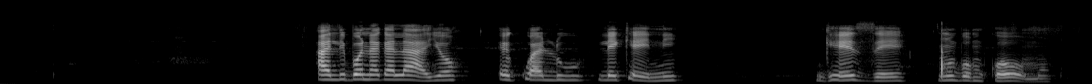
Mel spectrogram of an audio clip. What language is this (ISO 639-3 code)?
zul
